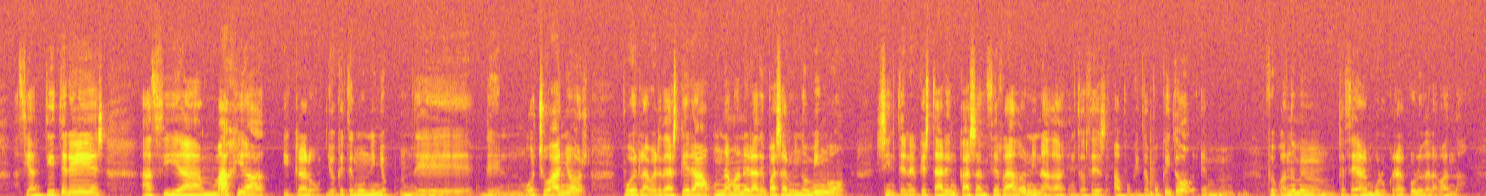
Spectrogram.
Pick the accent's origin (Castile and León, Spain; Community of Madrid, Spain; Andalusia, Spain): Community of Madrid, Spain; Madrid; yo soy de la calle Escalonilla, aquí al lado.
